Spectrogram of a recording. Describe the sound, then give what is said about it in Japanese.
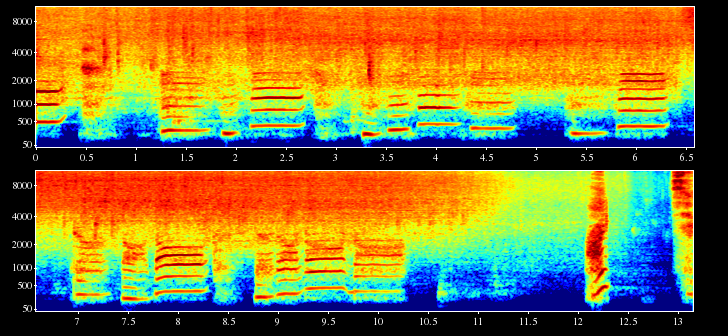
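A steady, bright hiss of spraying hot shower water runs throughout as someone is wetted before a shampoo, while a voice murmurs and sing-songs over it, ending with a couple of short, sharper bursts of spray. “シャワーっと、シャワシャワー。”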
